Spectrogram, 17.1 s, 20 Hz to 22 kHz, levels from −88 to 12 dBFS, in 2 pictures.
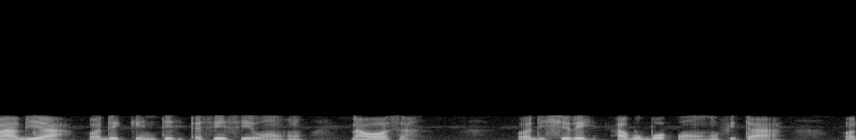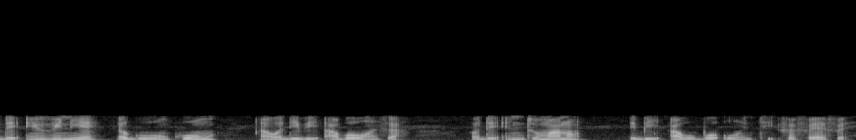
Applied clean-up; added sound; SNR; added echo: none; none; none; none.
